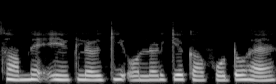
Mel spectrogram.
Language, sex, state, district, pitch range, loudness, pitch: Hindi, female, Uttarakhand, Uttarkashi, 200-220 Hz, -18 LUFS, 210 Hz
